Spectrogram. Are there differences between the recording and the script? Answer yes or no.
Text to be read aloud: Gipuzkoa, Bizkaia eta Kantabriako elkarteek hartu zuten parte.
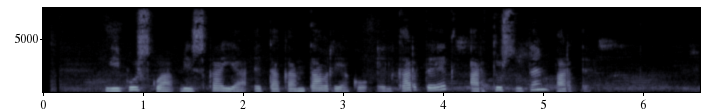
no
